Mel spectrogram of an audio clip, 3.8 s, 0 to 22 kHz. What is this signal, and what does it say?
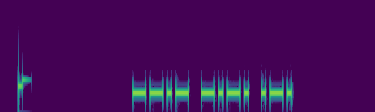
Morse code, heard as a keyed tone, about 28 wpm, 700 Hz. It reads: QCR
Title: USA Call Sign Postfixes - 3 Letters 28wpm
